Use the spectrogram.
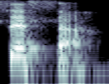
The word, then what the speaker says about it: CISA: love you man but it's pronounced sisa got it I'm gonna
